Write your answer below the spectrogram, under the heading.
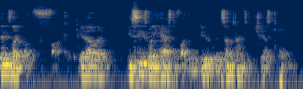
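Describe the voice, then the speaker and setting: Amid noticeable background noise and audible room echo, a man with an American accent speaks at a medium pitch with fairly even intonation. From Rochester, New York. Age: 40s. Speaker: film director. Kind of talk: Q&A panel at a screening.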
